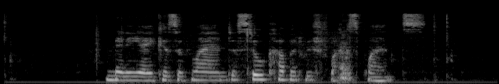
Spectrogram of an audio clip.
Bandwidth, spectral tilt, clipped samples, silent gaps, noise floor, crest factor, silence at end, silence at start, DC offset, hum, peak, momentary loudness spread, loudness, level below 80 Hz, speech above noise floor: 11.5 kHz; -4 dB/octave; under 0.1%; none; -61 dBFS; 20 dB; 0.5 s; 0.95 s; under 0.1%; none; -12 dBFS; 11 LU; -30 LUFS; -66 dBFS; 31 dB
